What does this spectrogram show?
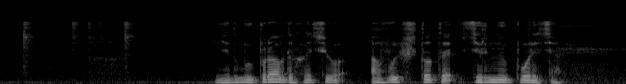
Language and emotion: Russian, neutral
